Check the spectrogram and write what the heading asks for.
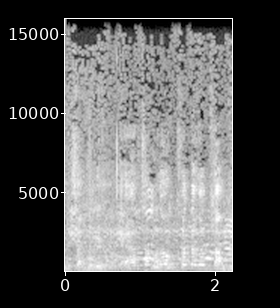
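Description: Spectators chatting, several voices talking over one another.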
